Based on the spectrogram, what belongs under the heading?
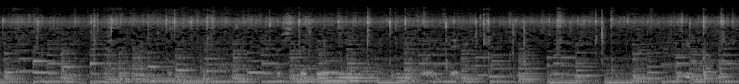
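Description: Sardine-and-egg omelettes sizzling in hot oil in a frying pan, with a steady hiss and scattered sharp pops of spattering oil.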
